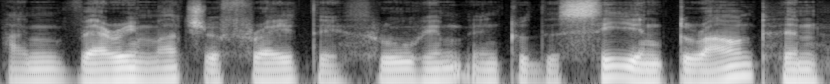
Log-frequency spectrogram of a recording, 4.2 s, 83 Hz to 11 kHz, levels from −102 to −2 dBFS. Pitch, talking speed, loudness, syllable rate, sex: 100 Hz, 200 wpm, -18 LUFS, 4.5 syllables/s, male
